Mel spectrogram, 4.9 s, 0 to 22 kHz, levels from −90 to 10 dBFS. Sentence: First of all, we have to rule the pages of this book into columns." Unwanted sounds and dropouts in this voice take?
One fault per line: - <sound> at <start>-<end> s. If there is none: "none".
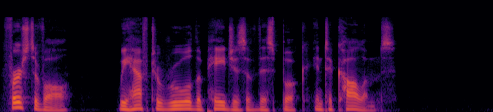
none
